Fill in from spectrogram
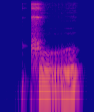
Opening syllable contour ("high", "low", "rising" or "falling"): low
